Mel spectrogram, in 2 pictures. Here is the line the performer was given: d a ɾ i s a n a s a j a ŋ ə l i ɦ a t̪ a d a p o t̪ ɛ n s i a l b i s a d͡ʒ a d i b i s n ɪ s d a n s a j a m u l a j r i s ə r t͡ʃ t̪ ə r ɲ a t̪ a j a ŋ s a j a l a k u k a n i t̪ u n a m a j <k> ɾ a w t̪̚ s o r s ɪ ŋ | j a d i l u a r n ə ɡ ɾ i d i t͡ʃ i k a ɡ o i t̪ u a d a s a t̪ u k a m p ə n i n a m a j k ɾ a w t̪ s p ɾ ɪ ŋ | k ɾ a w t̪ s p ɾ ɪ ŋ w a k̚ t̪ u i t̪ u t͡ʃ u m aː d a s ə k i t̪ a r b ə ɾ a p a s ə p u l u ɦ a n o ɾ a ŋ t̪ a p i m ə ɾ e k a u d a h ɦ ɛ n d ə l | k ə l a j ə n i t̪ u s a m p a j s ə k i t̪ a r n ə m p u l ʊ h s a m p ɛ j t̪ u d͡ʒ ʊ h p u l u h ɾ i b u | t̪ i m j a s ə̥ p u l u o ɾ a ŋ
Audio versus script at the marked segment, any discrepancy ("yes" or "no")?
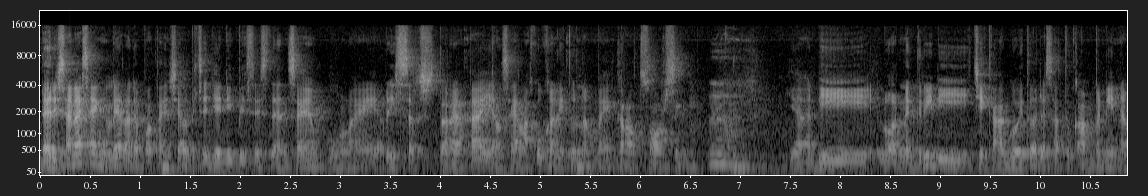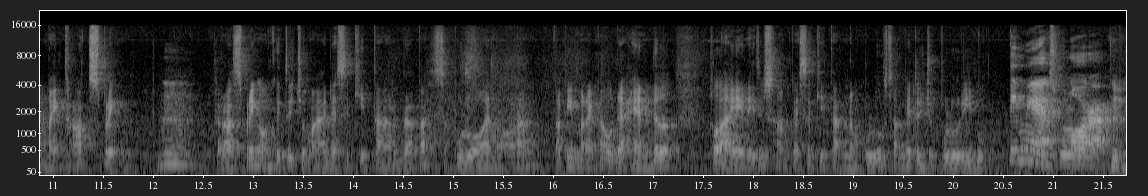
no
